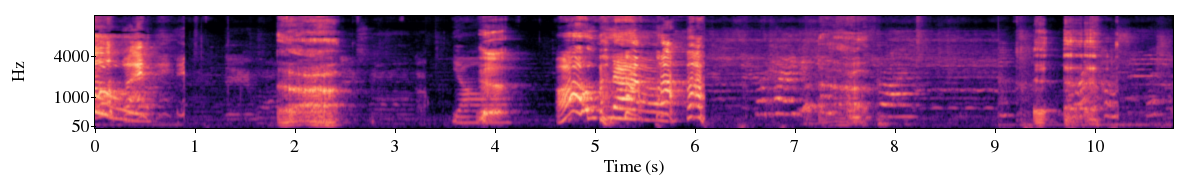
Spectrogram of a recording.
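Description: Several long, loud, voiced belches with a rough, gurgling tone, separated by pauses; ordinary burping, with background talk and music.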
